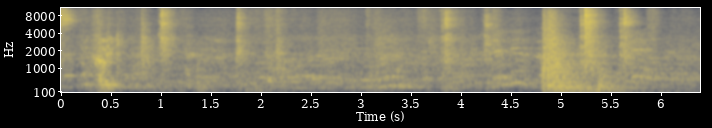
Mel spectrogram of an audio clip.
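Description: A spray bottle hisses in short bursts.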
